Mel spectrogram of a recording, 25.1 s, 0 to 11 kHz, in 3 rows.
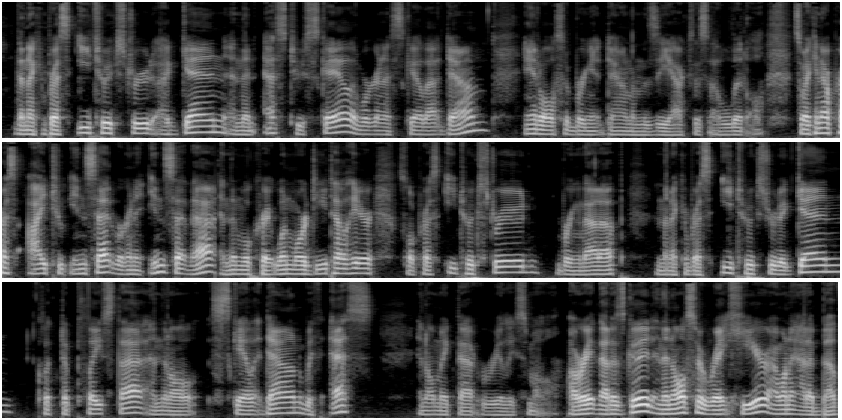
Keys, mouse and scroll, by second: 0.1 middle click, 0.6 e, 4.8 middle click, 5.2 g, 7.0 scroll down 2, 7.1 middle click, 7.3 scroll up 2, 8.5 i, 10.5-11.5 middle drag, 11.5 scroll down 1, 11.6-12.7 middle drag, 12.7 e, 17.8-18.8 middle drag, 18.8 s, 22.3-23.6 middle drag, 23.6-25.1 scroll up 1.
